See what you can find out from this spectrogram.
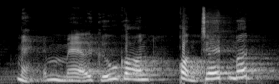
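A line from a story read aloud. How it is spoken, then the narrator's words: Running, crying scream. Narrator (Vietnamese): Có thằng vừa chạy vừa khóc thét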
